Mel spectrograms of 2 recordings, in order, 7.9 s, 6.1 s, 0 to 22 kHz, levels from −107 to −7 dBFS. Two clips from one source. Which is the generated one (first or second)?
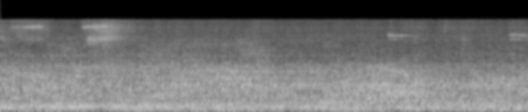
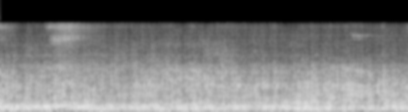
second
